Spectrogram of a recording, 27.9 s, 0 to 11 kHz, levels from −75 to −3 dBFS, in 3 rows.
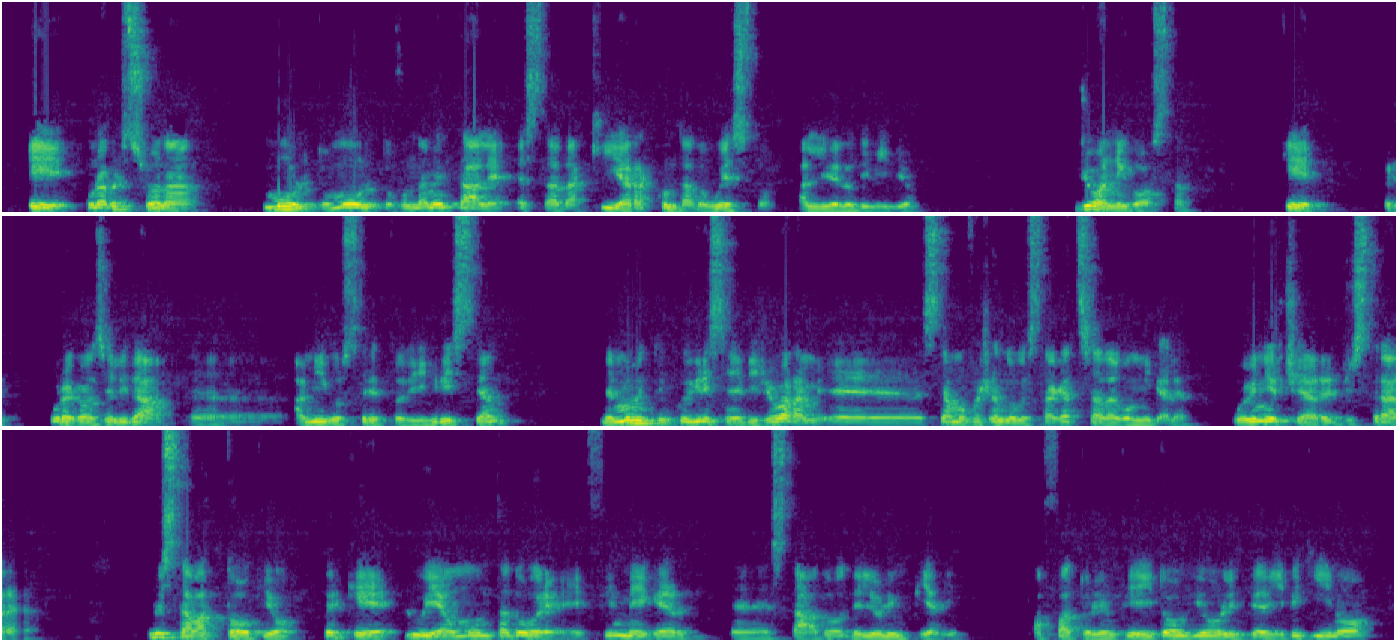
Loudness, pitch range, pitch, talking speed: -16 LUFS, 115-135 Hz, 120 Hz, 150 wpm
